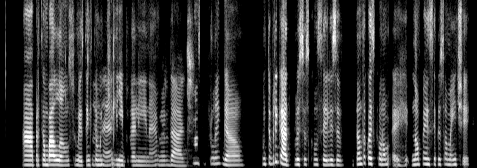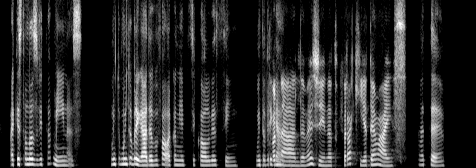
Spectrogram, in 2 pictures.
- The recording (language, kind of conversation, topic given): Portuguese, advice, Por que você inventa desculpas para não cuidar da sua saúde?
- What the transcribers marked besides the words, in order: tapping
